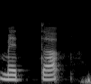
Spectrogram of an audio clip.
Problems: none marked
